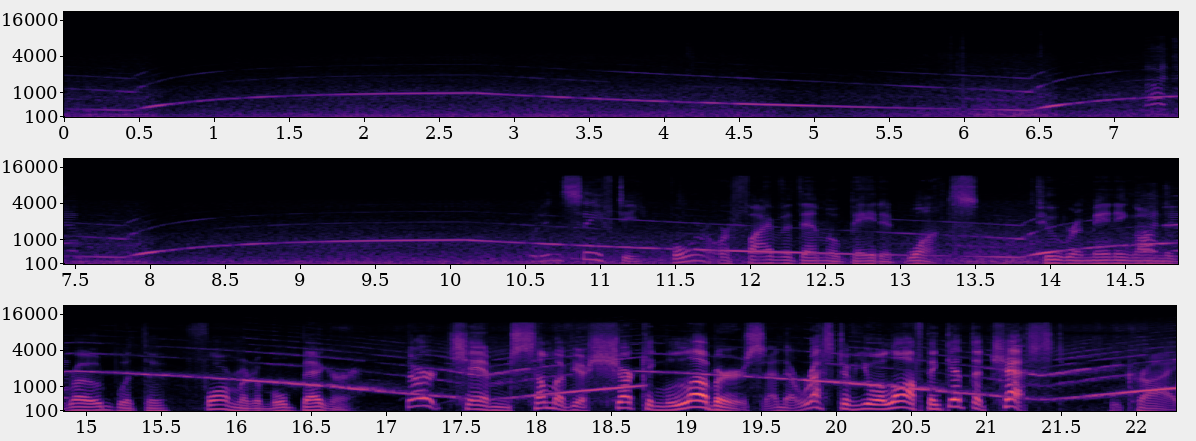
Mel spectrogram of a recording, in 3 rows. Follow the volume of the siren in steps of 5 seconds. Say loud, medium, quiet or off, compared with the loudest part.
medium, medium, medium, loud, loud.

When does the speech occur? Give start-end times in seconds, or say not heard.
10.5-22.2.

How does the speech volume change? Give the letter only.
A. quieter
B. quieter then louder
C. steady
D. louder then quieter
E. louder
E.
